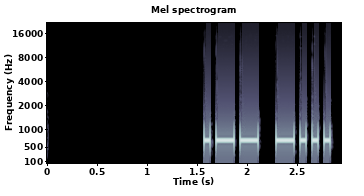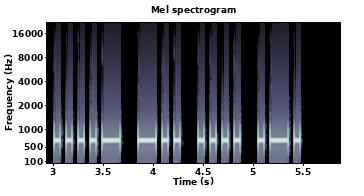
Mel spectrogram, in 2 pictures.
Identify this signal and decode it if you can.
Morse code, heard as a keyed tone, about 20 wpm, 700 Hz. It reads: WB4DHR
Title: Speed Racing - USA 2x3 Call Signs 17wpm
